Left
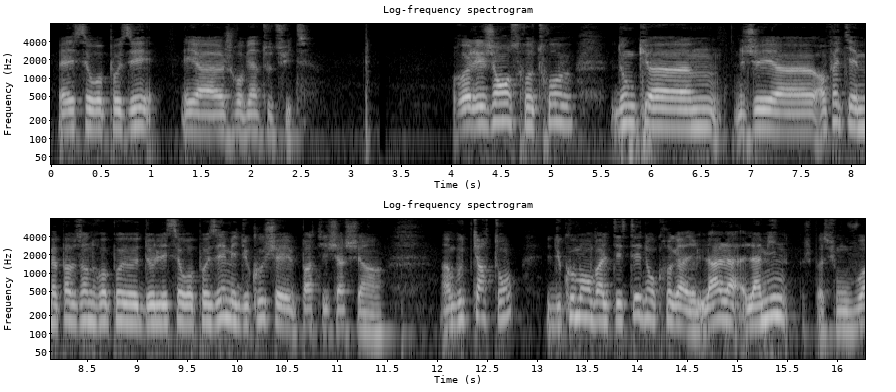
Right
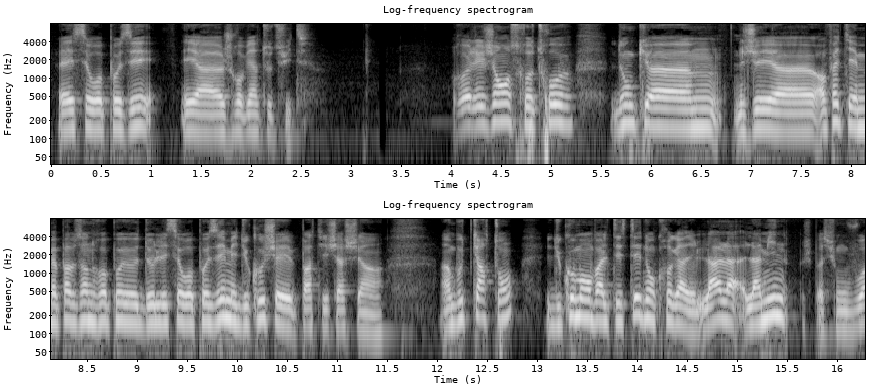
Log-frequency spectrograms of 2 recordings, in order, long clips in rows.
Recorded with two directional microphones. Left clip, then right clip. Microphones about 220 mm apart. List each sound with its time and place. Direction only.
0.0 s speech: 45° right (ahead or behind)
4.0 s speech: 40° right (ahead or behind)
